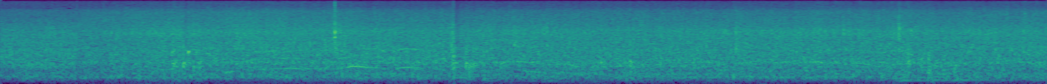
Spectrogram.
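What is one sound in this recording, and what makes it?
Plastic bottles knock and clatter together.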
